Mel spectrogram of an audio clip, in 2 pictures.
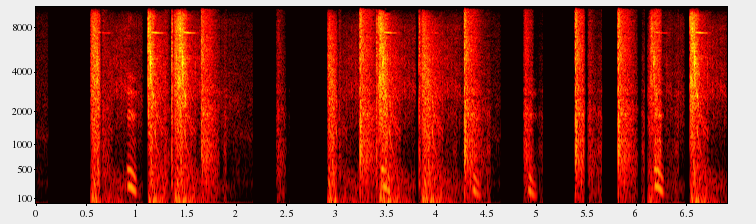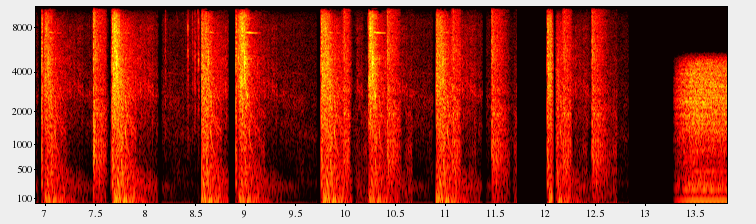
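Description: Gunshots fire in rapid bursts with sharp echoing cracks.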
